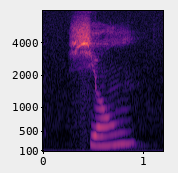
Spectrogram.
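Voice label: "xiong", chinese pinyin, second tone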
